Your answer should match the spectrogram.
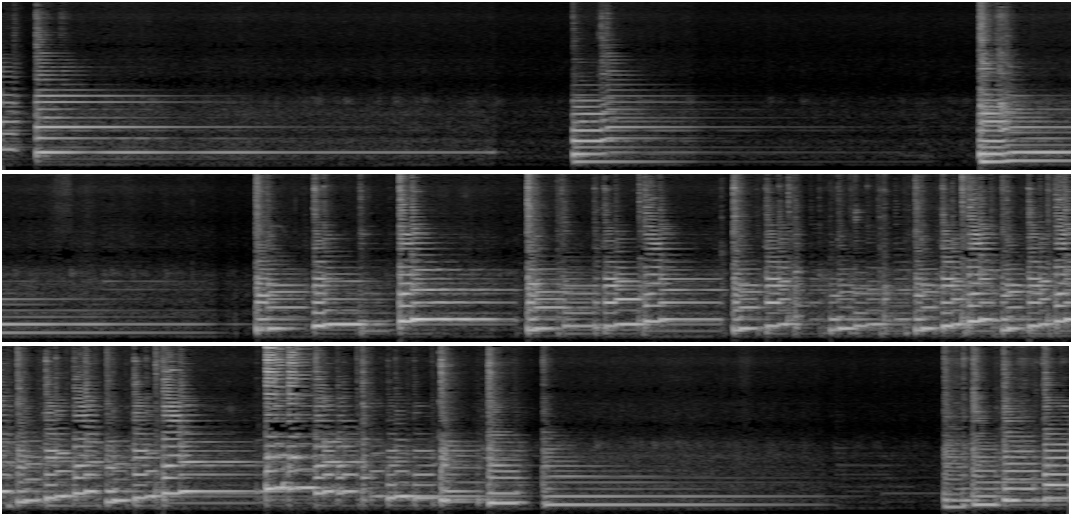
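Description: Solo cutaway acoustic guitar, fingerpicked with no singing. A few chords are plucked and left to ring and die away. Then comes a quicker run of rising picked arpeggios through the middle, and it closes on chords that ring out.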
